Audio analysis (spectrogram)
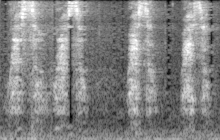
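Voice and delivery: hushed, whispery leaf sounds; soft unvoiced storybook sound effect; whispered rustle. A narrator's reading. Narrator imitates rustling leaves.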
